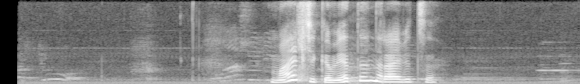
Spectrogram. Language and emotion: Russian, positive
